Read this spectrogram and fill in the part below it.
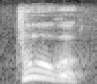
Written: pu'ugo

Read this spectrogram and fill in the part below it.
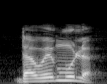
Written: dawenmulla

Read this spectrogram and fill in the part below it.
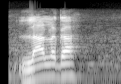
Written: lalga

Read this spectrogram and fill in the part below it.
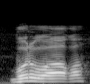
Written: burwoogo

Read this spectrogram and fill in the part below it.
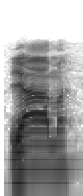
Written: yaama

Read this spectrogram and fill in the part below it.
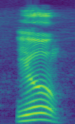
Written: yoom

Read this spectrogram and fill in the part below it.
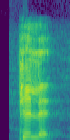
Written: pile

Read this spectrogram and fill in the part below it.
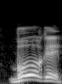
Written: bo'oge

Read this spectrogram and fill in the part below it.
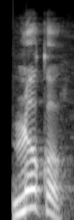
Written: loko

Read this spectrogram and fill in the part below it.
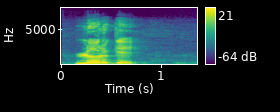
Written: lorge

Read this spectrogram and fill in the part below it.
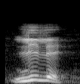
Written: lile

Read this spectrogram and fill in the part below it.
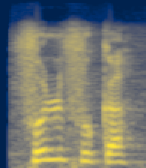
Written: fulfuka

